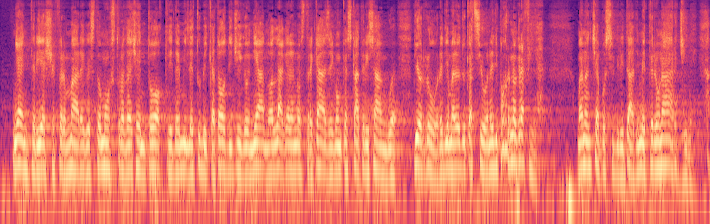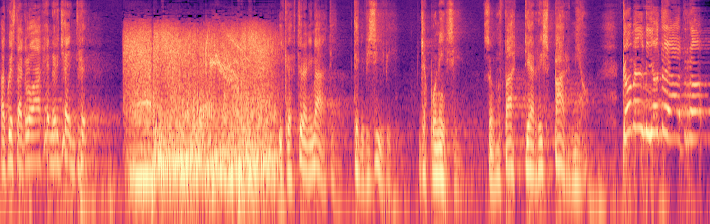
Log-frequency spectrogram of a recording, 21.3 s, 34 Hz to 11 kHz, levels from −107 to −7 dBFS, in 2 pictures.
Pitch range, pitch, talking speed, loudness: 125-150 Hz, 135 Hz, 160 wpm, -15 LUFS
